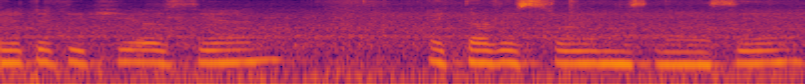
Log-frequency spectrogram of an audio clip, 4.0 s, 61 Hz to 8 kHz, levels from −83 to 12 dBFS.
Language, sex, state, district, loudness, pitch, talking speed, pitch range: Nagamese, female, Nagaland, Kohima, -19 LUFS, 215 Hz, 105 wpm, 210-220 Hz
